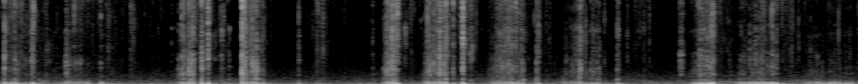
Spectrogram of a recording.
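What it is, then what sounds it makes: Bar of soap being shaved with a blade. A dark blade scrapes and shaves thin strips off a solid, dry, hand-sized green rectangular soap bar held in one hand. Repeated dry, crackly scraping and tearing bursts are heard, with sharp bright crackles over a soft low rumble. The louder, fuller strokes come near the middle and end of the clip.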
